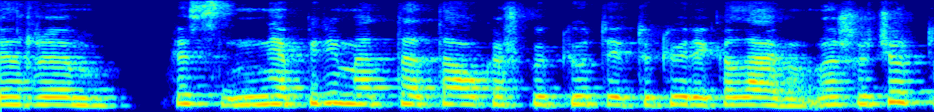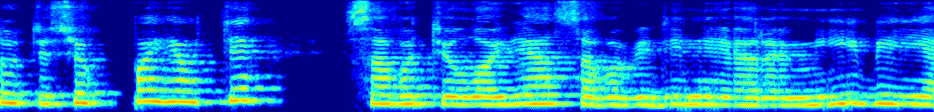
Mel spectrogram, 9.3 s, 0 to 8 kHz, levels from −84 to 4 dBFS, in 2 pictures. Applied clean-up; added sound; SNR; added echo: none; none; none; none.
